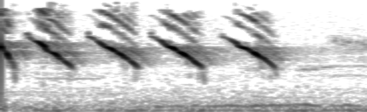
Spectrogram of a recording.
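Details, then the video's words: Canary phrase of four clear, slurred notes, each sweeping from high to lower pitch, evenly spaced about a third of a second apart, then fading to quiet. "غناء كناري لاسكوت ،لن يصمت كناريك عند سماع هذا الوحش Canary Bird singing"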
